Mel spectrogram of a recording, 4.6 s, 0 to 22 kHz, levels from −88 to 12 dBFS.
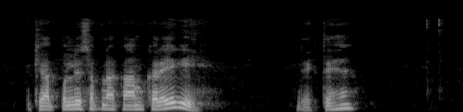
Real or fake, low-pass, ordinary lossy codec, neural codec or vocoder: real; 10.8 kHz; MP3, 64 kbps; none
